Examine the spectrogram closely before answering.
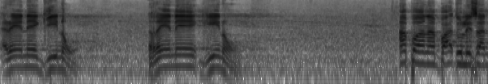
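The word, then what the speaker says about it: René Guénon: Cara bacanya Renegino.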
